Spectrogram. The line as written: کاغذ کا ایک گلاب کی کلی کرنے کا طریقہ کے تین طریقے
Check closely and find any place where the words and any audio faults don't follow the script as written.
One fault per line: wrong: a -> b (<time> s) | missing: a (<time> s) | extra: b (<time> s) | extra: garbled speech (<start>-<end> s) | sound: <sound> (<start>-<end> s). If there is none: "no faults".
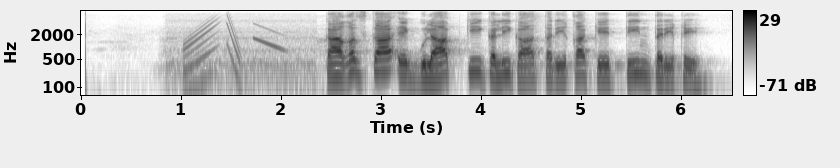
sound: chirp (1.0-2.1 s)
missing: کرنے (4.3 s)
